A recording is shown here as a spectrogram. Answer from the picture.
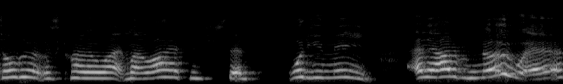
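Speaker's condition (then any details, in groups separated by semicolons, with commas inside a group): Spastic quadriplegic cerebral palsy; requires support with every aspect of daily life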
